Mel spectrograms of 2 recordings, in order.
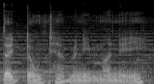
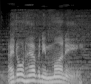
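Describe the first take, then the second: First: It is said very softly. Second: It is said more loudly.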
